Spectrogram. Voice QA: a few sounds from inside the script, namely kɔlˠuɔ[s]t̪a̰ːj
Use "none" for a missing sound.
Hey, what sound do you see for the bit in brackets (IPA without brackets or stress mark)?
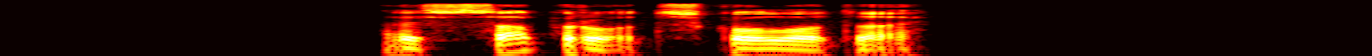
none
